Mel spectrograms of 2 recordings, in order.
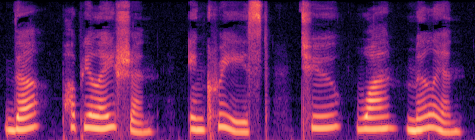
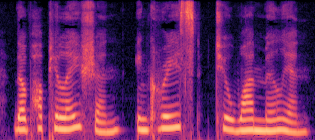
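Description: First: The population increased to one million, slow, word by word; teacher's slow model reading, pausing between chunks; slow read-along. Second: Said in the usual way. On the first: Shown as a demonstration. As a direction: read it out slowly for learners to follow. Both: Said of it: "我们慢读一遍".

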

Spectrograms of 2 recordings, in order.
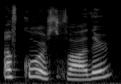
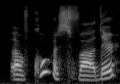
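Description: First: Quick, bright eager reply. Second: Grudging, hesitant reply; reluctant. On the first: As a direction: answer keenly, higher. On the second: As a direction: say it unwillingly. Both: A narrator's reading. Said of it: "didn't sound so happy".

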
